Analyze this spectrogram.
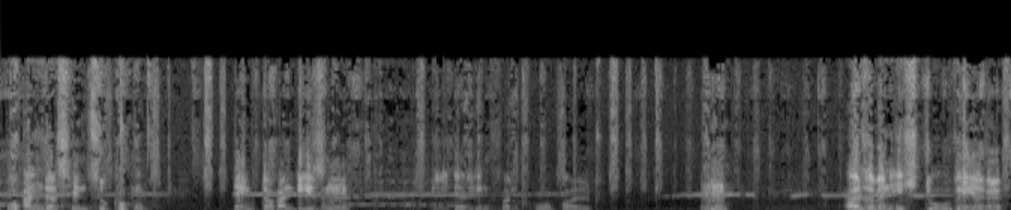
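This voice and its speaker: A man's voice: mid-range voice, lightly acted. A man voicing a cautious, well-meaning toy friend in a 1970s radio play, worried and hesitant as he gives advice. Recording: hissing old vinyl record.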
